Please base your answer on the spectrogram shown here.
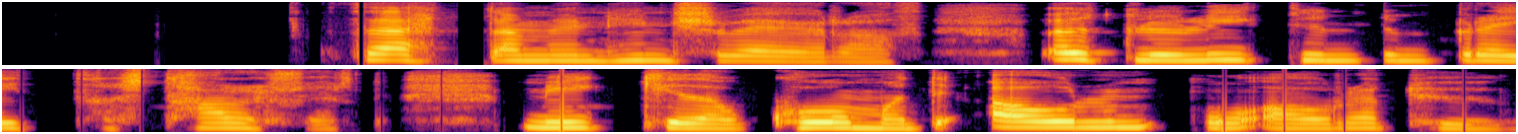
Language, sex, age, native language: Icelandic, male, 18-19, Icelandic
